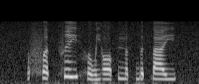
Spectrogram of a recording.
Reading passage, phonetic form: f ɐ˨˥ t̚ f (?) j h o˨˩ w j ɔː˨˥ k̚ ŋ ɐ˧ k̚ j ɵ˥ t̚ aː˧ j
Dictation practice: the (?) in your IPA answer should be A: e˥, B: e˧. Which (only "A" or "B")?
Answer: A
